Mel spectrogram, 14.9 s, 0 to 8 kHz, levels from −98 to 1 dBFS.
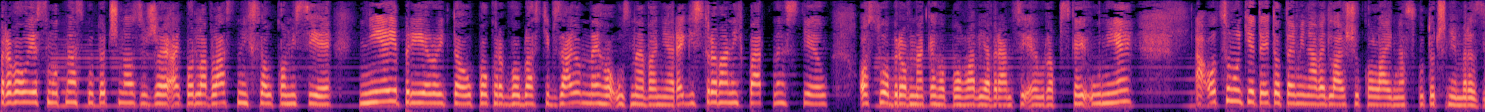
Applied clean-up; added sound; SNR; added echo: neural mask model RNNoise.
